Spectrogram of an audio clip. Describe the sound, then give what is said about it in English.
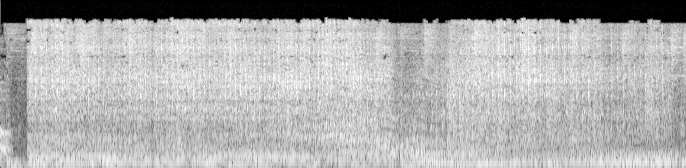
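A wide-tired 'monster mule' racing utility vehicle's engine roars loudly and continuously with a throbbing low pulse as it takes tight corners on lap two of a timed run, its pitch sagging briefly midway as it shifts, then climbing again under hard acceleration. “The wide-tired monster mule can ride those tight corners like it's on rails.”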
